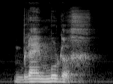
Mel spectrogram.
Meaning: upbeat, cheerful
- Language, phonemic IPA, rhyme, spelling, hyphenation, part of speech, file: Dutch, /ˌblɛi̯ˈmu.dəx/, -udəx, blijmoedig, blij‧moe‧dig, adjective, Nl-blijmoedig.ogg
